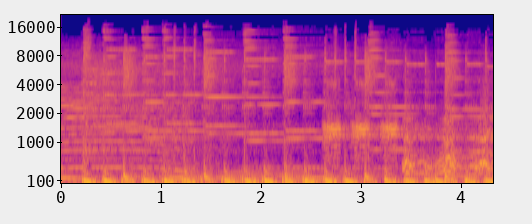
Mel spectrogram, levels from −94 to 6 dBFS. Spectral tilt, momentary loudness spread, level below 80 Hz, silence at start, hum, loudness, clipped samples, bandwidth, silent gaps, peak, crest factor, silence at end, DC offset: -4 dB/octave; 1 LU; -24 dBFS; 0 s; none; -18 LUFS; under 0.1%; 18 kHz; none; -4 dBFS; 14 dB; 0 s; under 0.1%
